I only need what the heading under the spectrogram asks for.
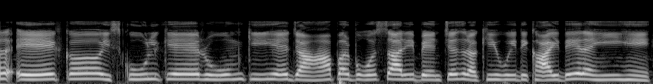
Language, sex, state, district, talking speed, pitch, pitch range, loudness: Hindi, female, Bihar, Jahanabad, 165 wpm, 230 Hz, 220-240 Hz, -17 LUFS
